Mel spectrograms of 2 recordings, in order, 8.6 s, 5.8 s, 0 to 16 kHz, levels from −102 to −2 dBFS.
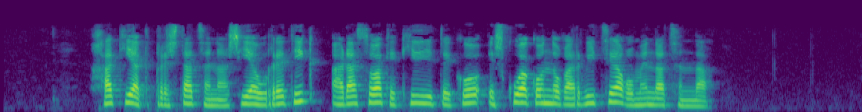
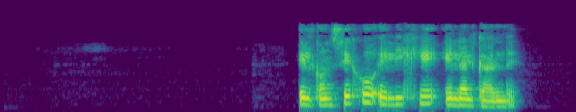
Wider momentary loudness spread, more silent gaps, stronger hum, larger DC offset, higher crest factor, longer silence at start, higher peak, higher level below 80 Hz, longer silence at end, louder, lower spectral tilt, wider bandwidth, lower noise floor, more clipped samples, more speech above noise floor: first, 8 LU vs 5 LU; neither; neither; neither; about the same, 20 dB vs 18 dB; second, 0.95 s vs 3 s; second, -6 dBFS vs -2 dBFS; second, -72 dBFS vs -62 dBFS; first, 1.55 s vs 0.6 s; second, -25 LUFS vs -17 LUFS; about the same, -5.5 dB/octave vs -4.5 dB/octave; about the same, 7.8 kHz vs 7.8 kHz; second, -82 dBFS vs under -90 dBFS; neither; second, 58 dB vs over 74 dB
